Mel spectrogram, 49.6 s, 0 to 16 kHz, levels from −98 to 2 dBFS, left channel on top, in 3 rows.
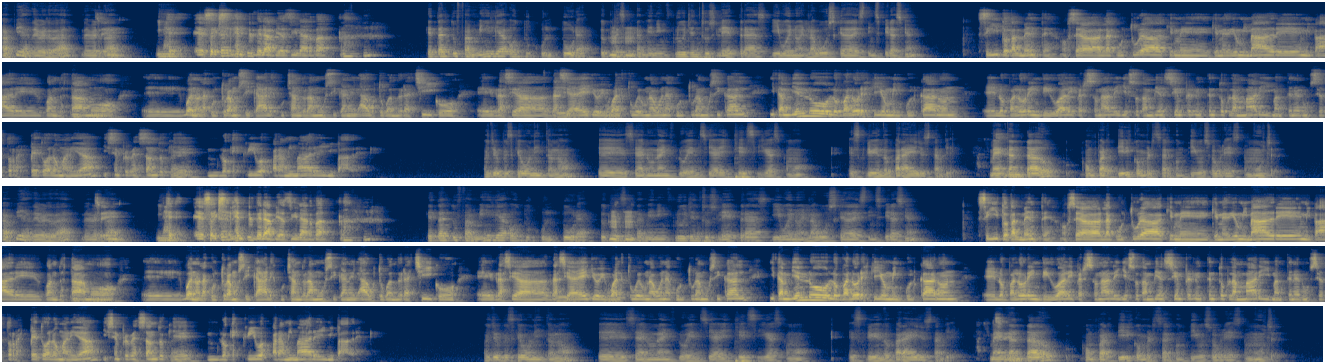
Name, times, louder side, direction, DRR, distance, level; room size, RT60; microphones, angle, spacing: voice 1, 0.0-1.5 1.9-2.2 2.7-2.9 4.2-4.6 5.3-11.4 17.4-17.8 23.4-23.7 24.0-24.3 35.2-35.5 39.1-40.2 40.5-43.1 43.7-45.0 45.4-46.2 46.6-49.0, left 1 dB, 65° left, 2 dB, 2.0 m, -33 dB
voice 2, 1.2-1.5 2.0-4.6 7.6-7.9 12.2-22.2 22.5-28.5 28.8-37.5 45.6-45.8, right 4 dB, 75° right, 7 dB, 1.1 m, -27 dB
12.0 x 8.8 x 2.4 m, 0.37 s
head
